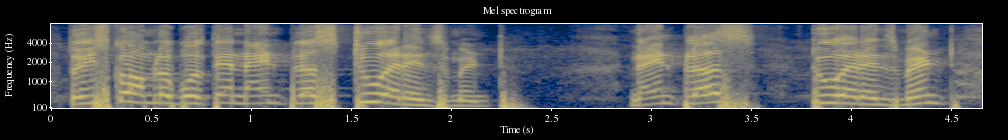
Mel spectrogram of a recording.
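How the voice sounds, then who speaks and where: A man's voice: extremely high pitch, sharp tone, clear, resonant tone. A man teaching biology in a classroom lecture, who keeps asking questions and answering them himself.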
